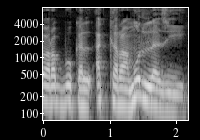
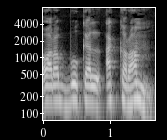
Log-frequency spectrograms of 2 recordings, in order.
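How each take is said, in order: First: Akram takes a final u and links to alladhi. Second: The phrase stops on akram with no final vowel. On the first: The reciter joins the verse to the next words. "আর যদি না থেমে যাই" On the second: The reciter pauses at the end of the verse. "আর যদি থেমে যাই"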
